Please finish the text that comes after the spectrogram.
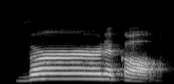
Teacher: technically this is a flap T in the syllable number two. However, I just spell it with my phonetic spelling as a D because the flap T is like a fast D sound.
